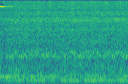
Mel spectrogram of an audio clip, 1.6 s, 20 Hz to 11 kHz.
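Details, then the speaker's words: 1991 BMW 525i, long sitting, starts only after 10–15 tries, no check engine light: low idle wavers and briefly drops out, rough uneven idle improving slightly; owner suspects fuel pump or fuel filter. "I got it to start but it runs like crap see well now it's kind of running better but it's still kind of"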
